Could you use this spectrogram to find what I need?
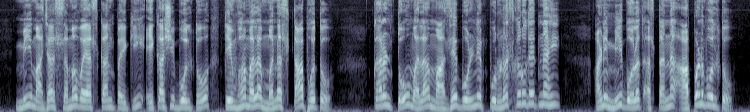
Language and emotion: Marathi, angry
